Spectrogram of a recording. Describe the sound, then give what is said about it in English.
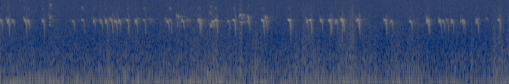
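A wild flock of birds calls just before taking off. Many short, high chirping calls come in quick, uneven bursts over a steady low rumble, with no voices. “And these are the wild birds calling. And it looks like they're going to take off.”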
